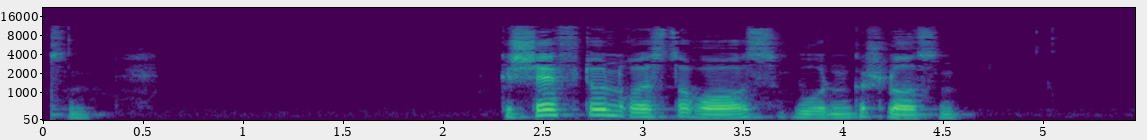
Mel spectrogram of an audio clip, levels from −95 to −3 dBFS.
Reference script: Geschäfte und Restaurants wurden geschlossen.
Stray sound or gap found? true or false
false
